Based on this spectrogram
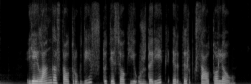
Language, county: Lithuanian, Alytus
